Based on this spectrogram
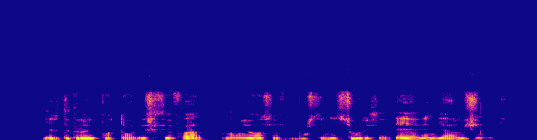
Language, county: Lithuanian, Vilnius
